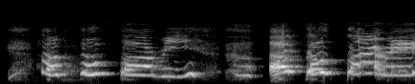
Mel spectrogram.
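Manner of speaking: high wailing sobbed apology; bawling. Retold or imitated. Woman on camera after arrest, sobbing apology. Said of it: "She's bawling".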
